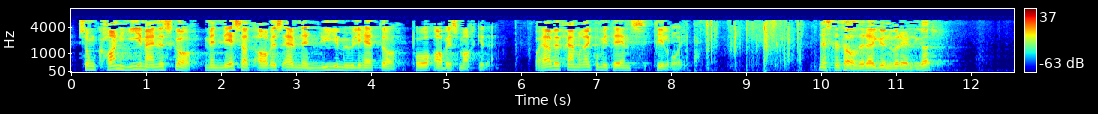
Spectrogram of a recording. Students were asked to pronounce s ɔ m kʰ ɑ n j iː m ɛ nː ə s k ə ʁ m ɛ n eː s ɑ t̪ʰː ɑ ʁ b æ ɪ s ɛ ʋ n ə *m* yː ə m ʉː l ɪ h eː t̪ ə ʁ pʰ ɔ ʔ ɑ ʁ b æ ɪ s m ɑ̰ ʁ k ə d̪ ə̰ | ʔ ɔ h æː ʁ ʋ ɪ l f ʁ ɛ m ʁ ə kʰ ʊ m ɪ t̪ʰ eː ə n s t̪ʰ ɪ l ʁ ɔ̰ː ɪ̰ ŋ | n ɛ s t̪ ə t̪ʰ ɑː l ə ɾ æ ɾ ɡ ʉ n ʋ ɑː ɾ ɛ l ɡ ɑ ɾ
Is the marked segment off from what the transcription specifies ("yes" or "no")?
yes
